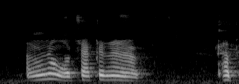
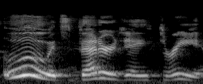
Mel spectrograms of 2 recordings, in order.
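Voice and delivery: bigger, louder, drawn-out ooh; slow, savoring mock amazement; growing retold delight; 3 semitones higher, 5 dB louder, slower than usual. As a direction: top the last ooh with more delight. Retold delight growing each day.

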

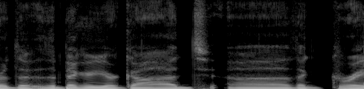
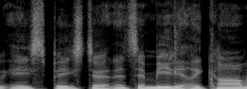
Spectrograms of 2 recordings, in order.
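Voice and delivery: usual speaking voice

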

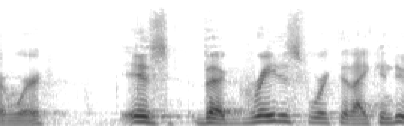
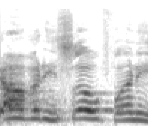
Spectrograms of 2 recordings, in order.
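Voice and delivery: hooked on the joke; 9 semitones higher than usual. Retold or imitated. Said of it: "I'm going".

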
